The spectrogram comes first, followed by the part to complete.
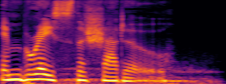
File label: Undead Female Magic Farewell; NPC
